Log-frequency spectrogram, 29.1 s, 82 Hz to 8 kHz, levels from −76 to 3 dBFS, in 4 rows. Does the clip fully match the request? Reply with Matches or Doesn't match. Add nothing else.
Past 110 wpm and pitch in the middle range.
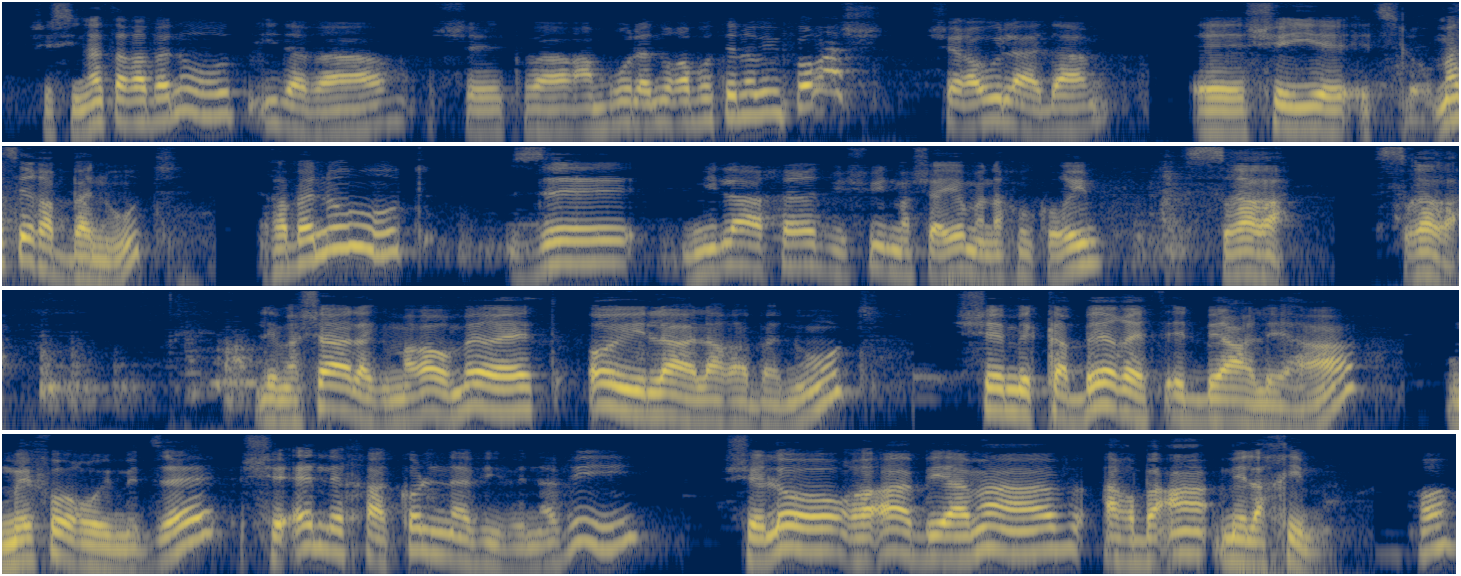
Doesn't match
